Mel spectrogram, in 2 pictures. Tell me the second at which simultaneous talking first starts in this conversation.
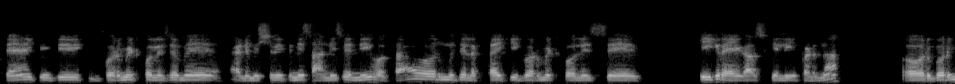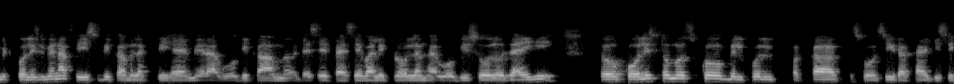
none

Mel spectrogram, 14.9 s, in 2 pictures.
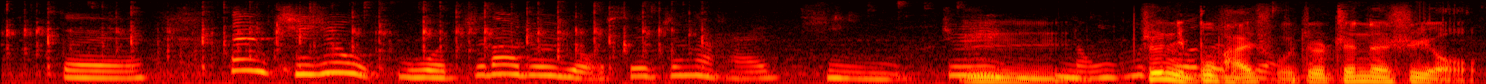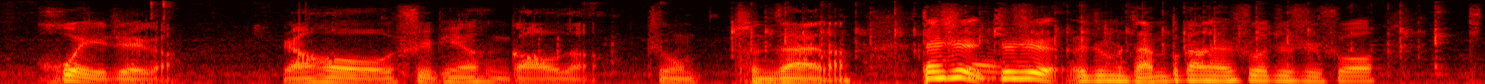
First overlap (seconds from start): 4.8 s

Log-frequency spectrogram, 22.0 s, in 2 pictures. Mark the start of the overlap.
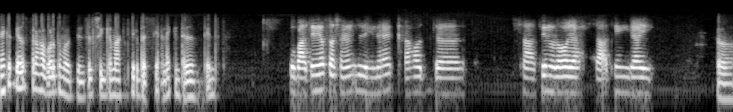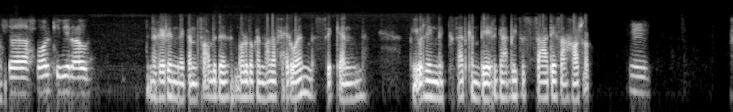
none

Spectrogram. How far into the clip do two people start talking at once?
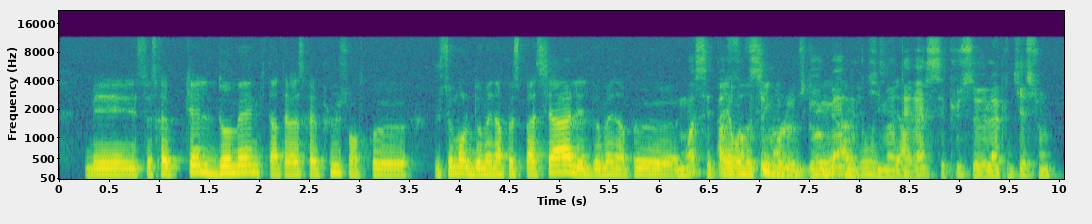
6.6 s

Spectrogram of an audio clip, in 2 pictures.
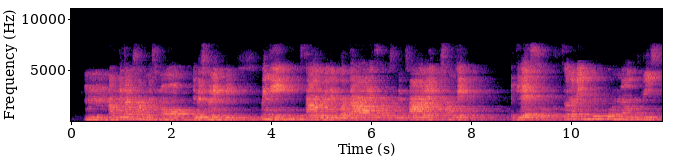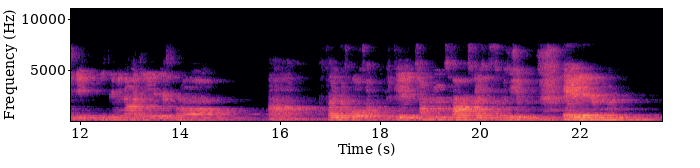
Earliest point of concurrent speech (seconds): none

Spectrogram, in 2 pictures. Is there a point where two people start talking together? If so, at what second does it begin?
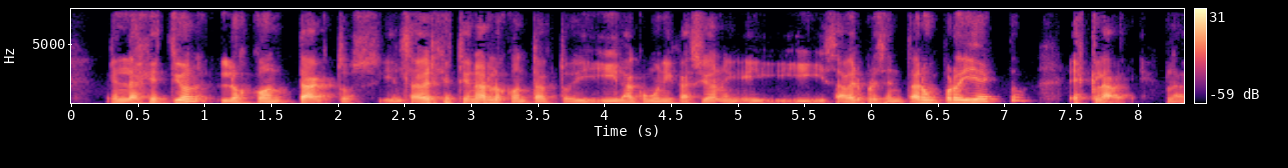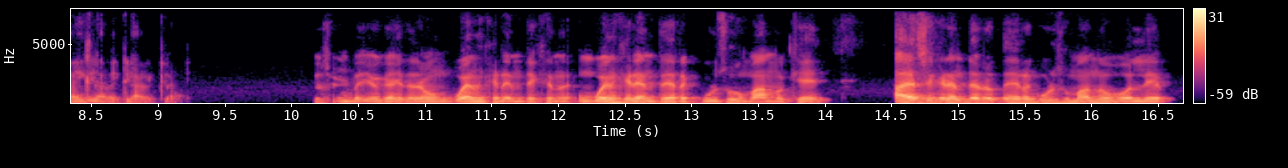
none

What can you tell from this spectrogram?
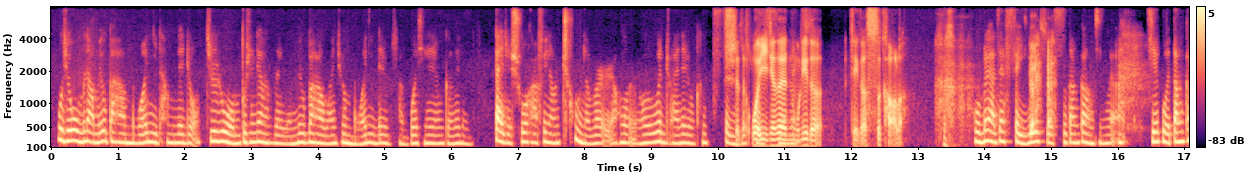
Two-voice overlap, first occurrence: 10.1 s

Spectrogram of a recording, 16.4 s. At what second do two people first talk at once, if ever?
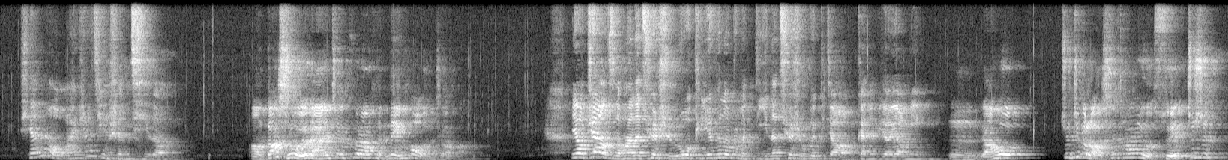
none

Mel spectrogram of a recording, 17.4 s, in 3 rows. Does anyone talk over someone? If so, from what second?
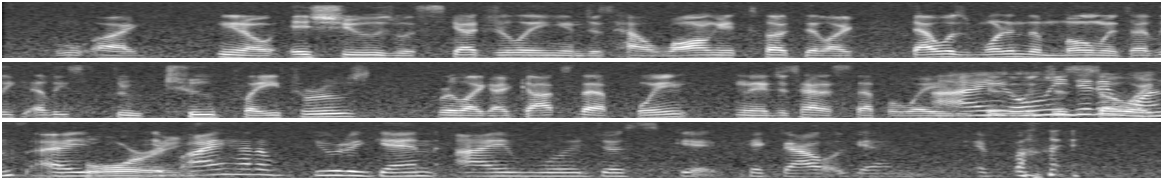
10.4 s

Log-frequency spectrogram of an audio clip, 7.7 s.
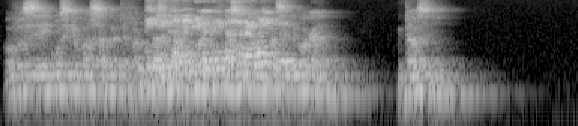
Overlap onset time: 1.8 s

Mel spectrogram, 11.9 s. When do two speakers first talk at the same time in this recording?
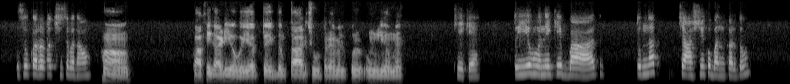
none

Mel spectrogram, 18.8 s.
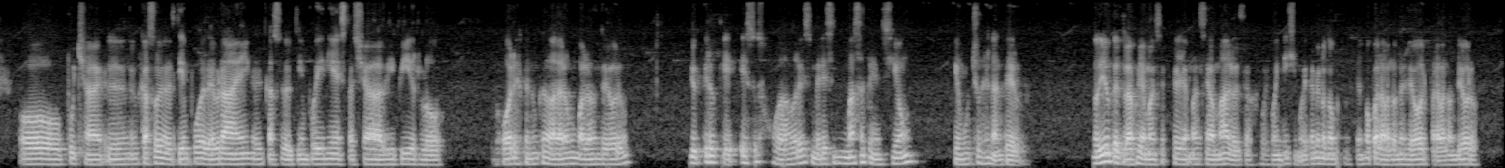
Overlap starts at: none

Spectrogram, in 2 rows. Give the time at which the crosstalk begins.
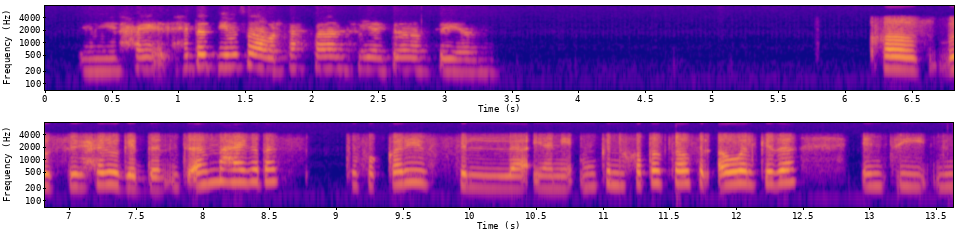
none

